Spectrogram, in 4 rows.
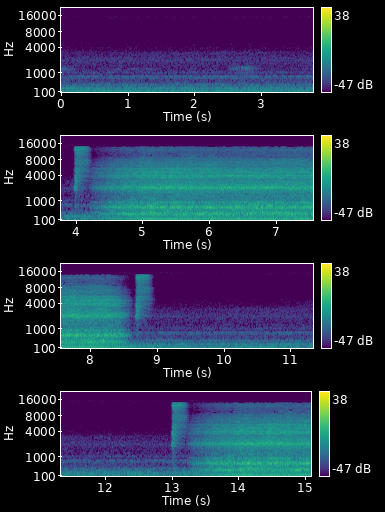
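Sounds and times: diesel engine idling: 4.0 - 8.9, 13.0 - 15.0
loud steady machine noise: 4.0 - 9.0, 13.0 - 15.0
short air hiss: 4.0 - 9.0, 13.0 - 15.0.

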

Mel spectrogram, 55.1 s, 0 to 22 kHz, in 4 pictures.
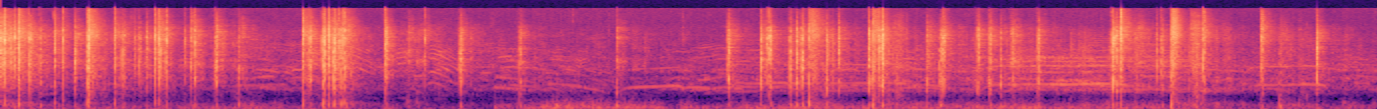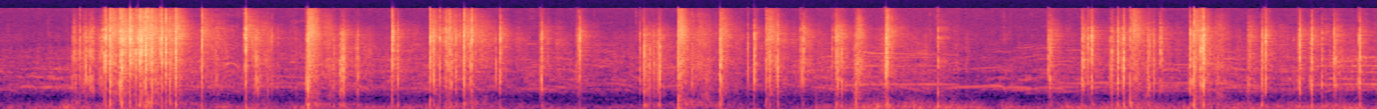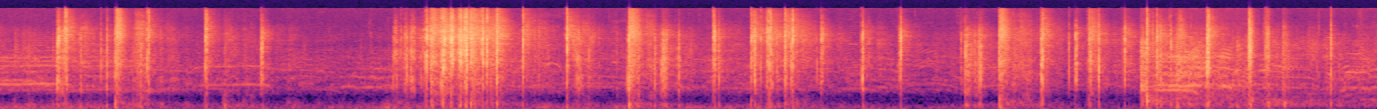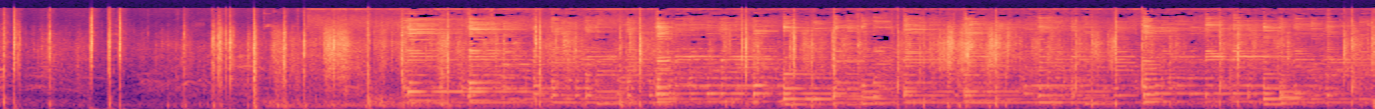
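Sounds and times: musket single shots: 0.0 - 5.3, 7.2 - 10.5, 11.1 - 13.4, 14.5 - 22.8, 31.5 - 45.6.

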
